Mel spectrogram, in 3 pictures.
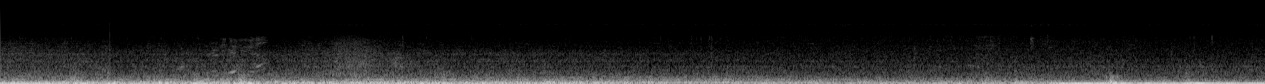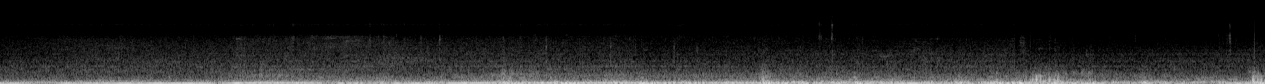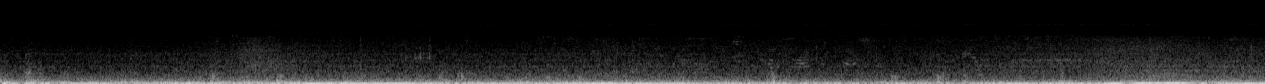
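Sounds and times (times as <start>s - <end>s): car interior road rumble: 0.0s - 37.9s.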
